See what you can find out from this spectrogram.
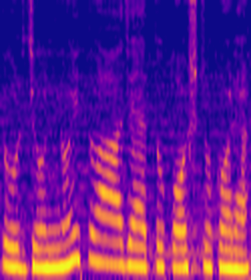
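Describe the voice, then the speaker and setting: Gentle, long-suffering village mother played by a woman. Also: medium pitch, steady tone, moderate pace, faint music behind, lightly acted. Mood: sorrowful. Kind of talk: animated moral story voice acting.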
